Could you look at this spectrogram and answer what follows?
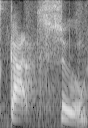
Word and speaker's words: Katzew: Ilona, Ilona, and her last name is Katsu, so it's spelled Katzew, and she's the curator of colonial art at LACMA.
